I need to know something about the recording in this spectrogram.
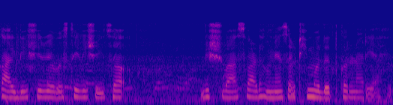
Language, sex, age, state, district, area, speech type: Marathi, female, 18-30, Maharashtra, Mumbai Suburban, urban, spontaneous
